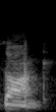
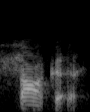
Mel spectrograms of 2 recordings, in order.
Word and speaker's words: Csonka: nickname a zon well my name spelled CSO nka pronounced chunka it's Hungarian and a lot of people uh you know are getting confused by the C and the S uh pronounced it wrong so I just uh it's actually pronounced Sanka like the C is silent just s o n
